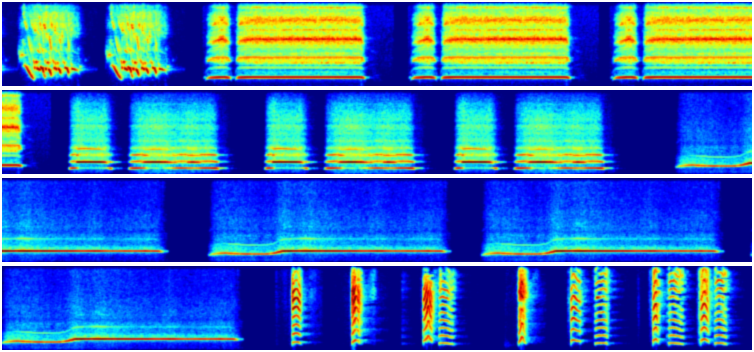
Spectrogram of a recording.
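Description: A series of whistle-like sound effects: a few short falling chirps, three long steady tones, five short two-note beeps, four whistles that slide up and then hold, and a run of quick chirps near the end.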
